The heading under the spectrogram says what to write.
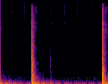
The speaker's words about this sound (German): Ein Pochen an der Tür ist zu hören.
